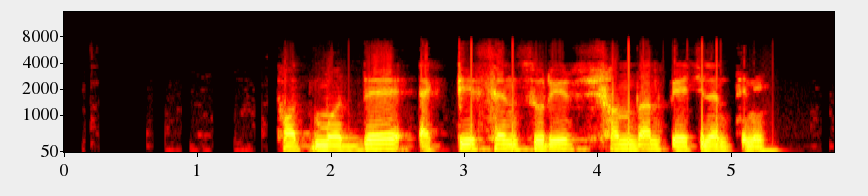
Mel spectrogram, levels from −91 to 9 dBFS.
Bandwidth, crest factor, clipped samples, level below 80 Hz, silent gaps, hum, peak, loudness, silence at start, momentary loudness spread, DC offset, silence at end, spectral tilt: 7.4 kHz; 14 dB; under 0.1%; -40 dBFS; none; none; -2 dBFS; -14 LUFS; 1.6 s; 5 LU; under 0.1%; 0.4 s; -8.5 dB/octave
